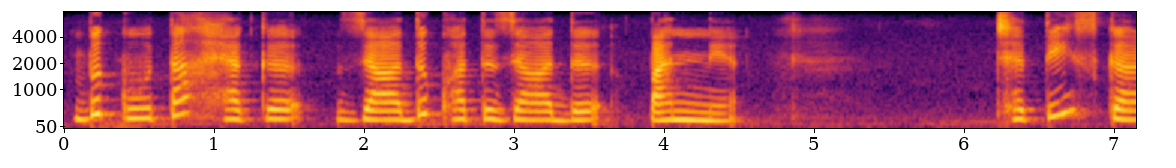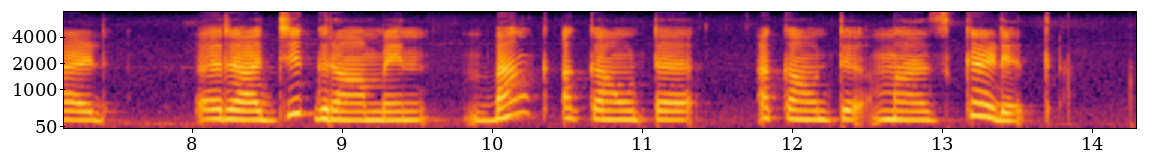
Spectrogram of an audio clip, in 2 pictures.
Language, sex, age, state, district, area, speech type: Kashmiri, female, 18-30, Jammu and Kashmir, Ganderbal, rural, read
